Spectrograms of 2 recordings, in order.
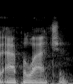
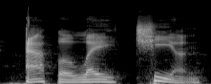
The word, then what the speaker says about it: Appalachian: then now she has sounded it out phonetically Apple lay chian appellation it's Appalachian apple and I know what you mean appellation I hear that Appalachian Appalachian mountain chain some people say Appalachia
